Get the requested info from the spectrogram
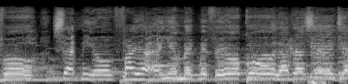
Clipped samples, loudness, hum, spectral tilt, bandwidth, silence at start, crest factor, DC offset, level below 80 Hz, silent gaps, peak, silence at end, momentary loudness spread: under 0.1%; -12 LUFS; none; -4 dB/octave; 16 kHz; 0 s; 12 dB; under 0.1%; -32 dBFS; none; 0 dBFS; 0 s; 3 LU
